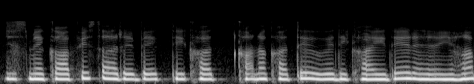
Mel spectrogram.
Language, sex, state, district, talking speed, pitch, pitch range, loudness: Hindi, female, Jharkhand, Ranchi, 150 wpm, 245 Hz, 240-255 Hz, -11 LUFS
